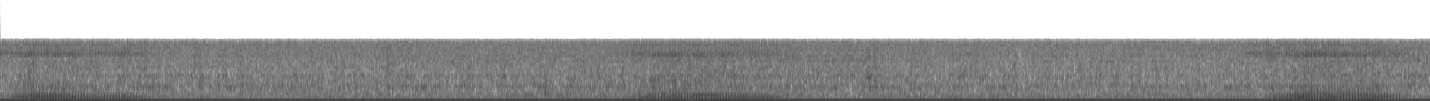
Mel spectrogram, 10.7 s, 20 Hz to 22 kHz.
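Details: Snoring, worn out and asleep: low rumbling snores about every five seconds, roughly 12 a minute, over steady background hum.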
